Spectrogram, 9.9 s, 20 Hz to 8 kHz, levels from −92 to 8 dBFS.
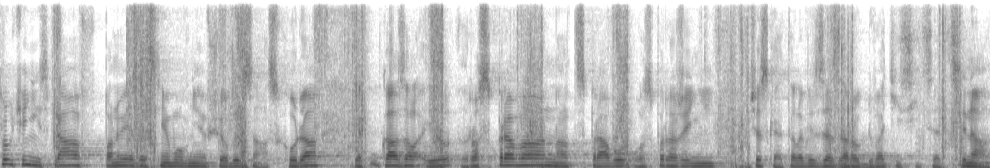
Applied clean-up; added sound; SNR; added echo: none; Tearing; 13 dB; none.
